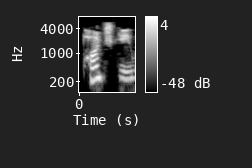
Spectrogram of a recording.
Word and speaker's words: pączki: It's P-A-C-Z-K-I, and it's pronounced punchki, which is the plural. The singular would be punchek.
